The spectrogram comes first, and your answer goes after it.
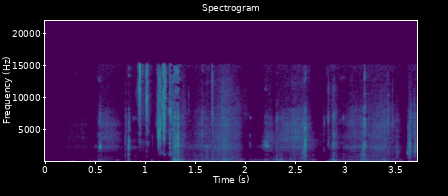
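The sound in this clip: Nuts being chewed, many crisp crunches and wet bites in an uneven rhythm, fairly faint with no talk over them.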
